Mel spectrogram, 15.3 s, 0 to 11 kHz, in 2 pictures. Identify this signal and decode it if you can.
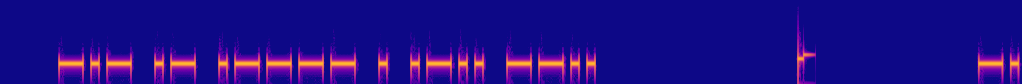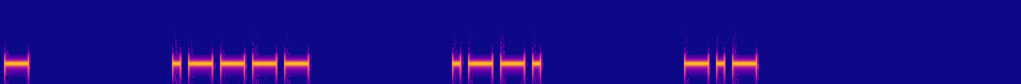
Morse code, heard as a keyed tone, about 20 wpm, spaced as for 12 wpm, 700 Hz. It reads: KA1ELZ K1PK
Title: USA Call Signs - 6x Character Spacing - 20wpm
